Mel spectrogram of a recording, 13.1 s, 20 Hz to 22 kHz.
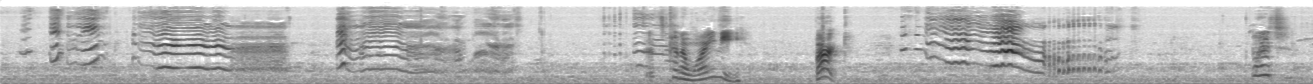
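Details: A 10-year-old Peke-Pom dog learning to 'speak' on command gives squeaky, whiny yips and wavering whines.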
